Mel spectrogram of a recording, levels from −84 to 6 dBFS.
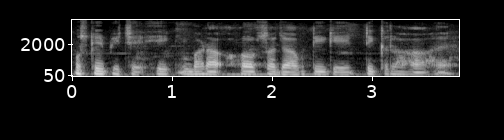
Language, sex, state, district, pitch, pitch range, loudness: Hindi, male, Uttar Pradesh, Lalitpur, 130 Hz, 120-130 Hz, -20 LUFS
